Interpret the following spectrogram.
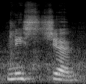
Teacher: यदि विसर्ग के बाद च या छ अघोष ध्वनियाँ हो तो विसर्ग का श हो जाता है। जैसे विसर्ग धन च बराबर श धन च आधा श च।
